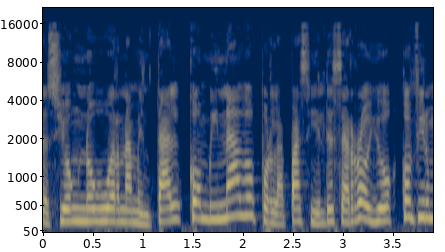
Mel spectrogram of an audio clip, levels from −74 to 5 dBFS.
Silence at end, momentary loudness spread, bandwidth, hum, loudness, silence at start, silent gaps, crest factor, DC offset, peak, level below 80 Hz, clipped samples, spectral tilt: 0 s; 3 LU; 16.5 kHz; none; -20 LUFS; 0 s; none; 16 dB; under 0.1%; -4 dBFS; -50 dBFS; under 0.1%; -4.5 dB/octave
